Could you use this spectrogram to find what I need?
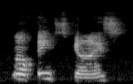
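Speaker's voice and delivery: high-pitched, meek thanks; mock-naive little voice; imitating gullible Marty. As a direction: play a grateful pushover, voice up high.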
